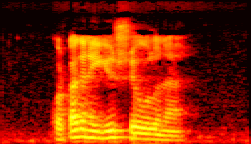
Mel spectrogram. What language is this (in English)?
Mari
